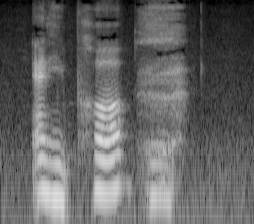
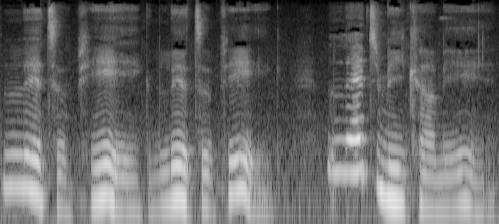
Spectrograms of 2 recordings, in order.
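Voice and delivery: wolf voice; 4 semitones lower, 3 dB quieter than usual. Acted. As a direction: growl it softly like a wolf. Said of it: "came along and said".

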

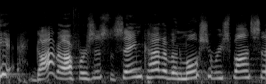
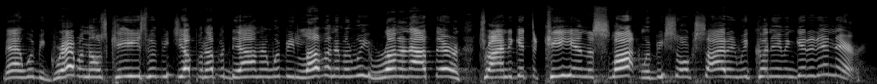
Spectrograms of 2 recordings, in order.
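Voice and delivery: ordinary delivery

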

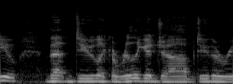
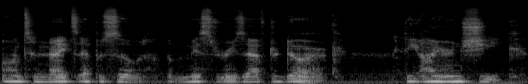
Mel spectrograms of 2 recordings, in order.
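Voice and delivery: low voice. Pretend. Introducing tonight's mysteries episode in a hushed low voice. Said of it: "to do the low voice".

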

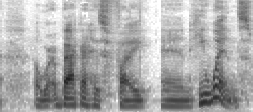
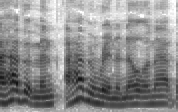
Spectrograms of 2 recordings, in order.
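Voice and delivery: ordinary delivery

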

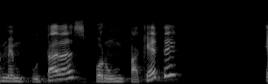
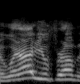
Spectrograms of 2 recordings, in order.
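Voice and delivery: a little higher and much louder, nosy suburban lady; 6 semitones higher, 11 dB louder than usual. Acted. Suburban woman demands where a stranger is from, loud and nosy. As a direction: bark the question like the nosy neighbour.

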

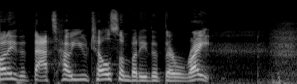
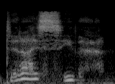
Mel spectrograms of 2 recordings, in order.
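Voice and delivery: soft, near-whispered question; half-whispered wondering; musing to self; 6 dB quieter than usual. Real, not acted. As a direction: ask yourself under your breath. Musing over a film question.

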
